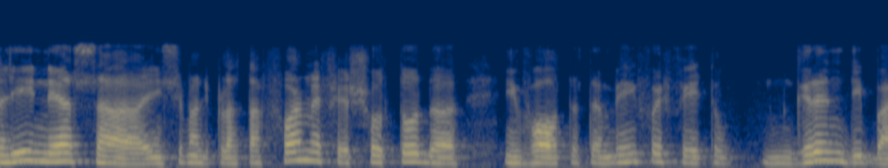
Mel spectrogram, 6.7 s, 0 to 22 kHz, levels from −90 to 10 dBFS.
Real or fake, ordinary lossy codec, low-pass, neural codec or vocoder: real; Opus, 24 kbps; 7.2 kHz; none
